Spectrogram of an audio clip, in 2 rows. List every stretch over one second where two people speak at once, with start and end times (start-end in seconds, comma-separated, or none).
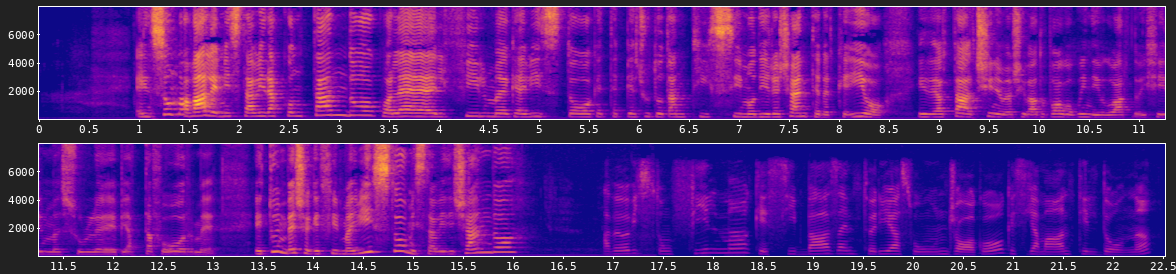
none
